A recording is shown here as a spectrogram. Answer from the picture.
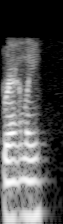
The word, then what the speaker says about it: Brantley: Facebook name is just Eric Brantley. The name is Eric Brantley on YouTube.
